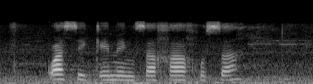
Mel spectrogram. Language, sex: Tswana, female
